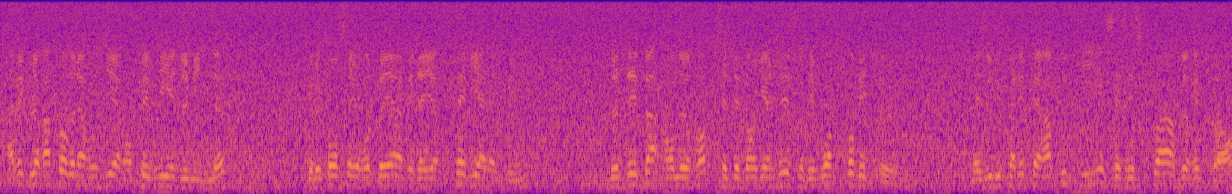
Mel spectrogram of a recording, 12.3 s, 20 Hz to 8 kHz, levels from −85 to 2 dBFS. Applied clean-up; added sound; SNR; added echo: none; Water; 1 dB; none.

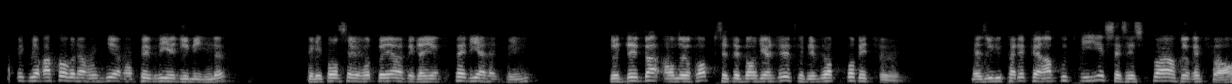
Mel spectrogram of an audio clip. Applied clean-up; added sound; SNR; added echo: neural mask model DeepFilterNet 3.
